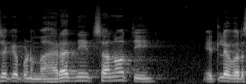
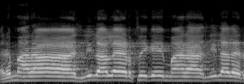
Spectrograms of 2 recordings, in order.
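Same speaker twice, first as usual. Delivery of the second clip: high-pitched, jubilant villagers' cry; acted delight; 6 semitones higher, 5 dB louder than usual. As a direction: gush to the Maharaj as overjoyed farmers, hammed up. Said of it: "રાજી રાજી થઈ ગયા". (હરખઘેલા દરબારોની નકલ)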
